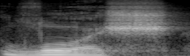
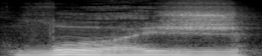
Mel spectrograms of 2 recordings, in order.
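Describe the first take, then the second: First: The final consonant is a voiceless SH sound. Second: The final consonant is a voiced ZH sound. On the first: "but we say losh" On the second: "falsehood is loj"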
